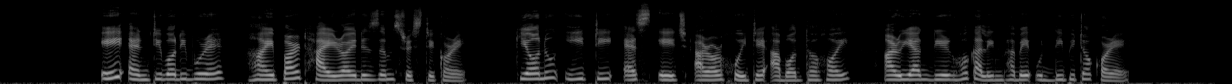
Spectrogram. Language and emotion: Assamese, neutral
